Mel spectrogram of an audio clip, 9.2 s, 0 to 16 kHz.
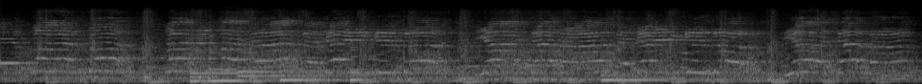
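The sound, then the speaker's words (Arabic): A loud, dense crowd of mostly children's voices chants together in a steady rhythm, shouting continuously, at a street demonstration in Deir Baalba, Homs, Syria, on 20/12/2011, led by a child, with young voices leading the calls. “ومن المظاهرات اللطيفة مظاهرة صارت بحمص بدير بعلبة بتاريخ 20/12/2011 والطريف فيها أنها كانت بقيادة طفل وكان حضور الأطفال فيها بارز بشكل خاص”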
